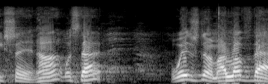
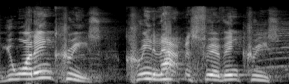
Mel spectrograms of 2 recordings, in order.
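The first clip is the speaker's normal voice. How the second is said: ordinary delivery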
